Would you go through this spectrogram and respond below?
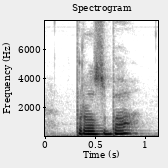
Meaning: request (informal act of requesting)
- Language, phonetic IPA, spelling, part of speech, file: Czech, [ˈprozba], prosba, noun, Cs-prosba.ogg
